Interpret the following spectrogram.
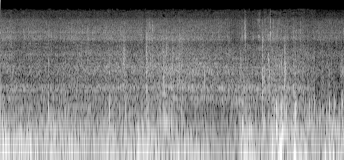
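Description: Hardtail mountain bike rolling down a dirt forest trail, with the irregular knocks and rattles of the bike over roots and bumps, busiest about three seconds in, under wind rumbling on the microphone.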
